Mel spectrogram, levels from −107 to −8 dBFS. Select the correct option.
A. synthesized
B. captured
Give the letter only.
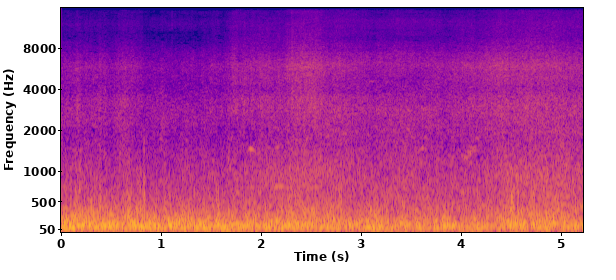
B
